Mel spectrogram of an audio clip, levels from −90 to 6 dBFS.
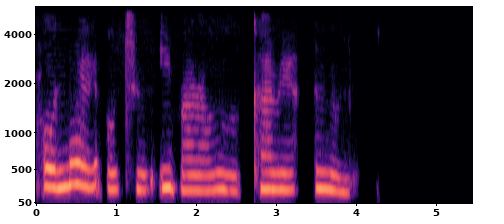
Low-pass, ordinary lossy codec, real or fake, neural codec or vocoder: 5.4 kHz; none; fake; codec, 16 kHz, 1.1 kbps, Voila-Tokenizer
